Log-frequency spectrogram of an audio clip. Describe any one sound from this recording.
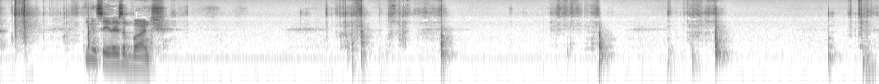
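Wooden frames knock and clatter as they are handled.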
